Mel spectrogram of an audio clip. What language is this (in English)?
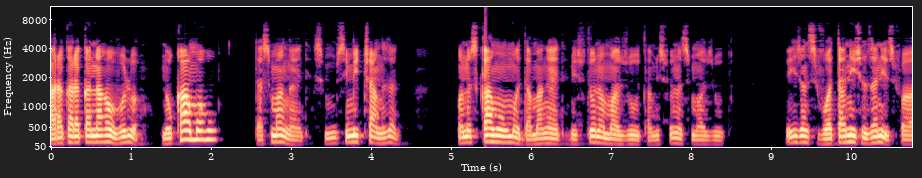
Tanosy Malagasy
